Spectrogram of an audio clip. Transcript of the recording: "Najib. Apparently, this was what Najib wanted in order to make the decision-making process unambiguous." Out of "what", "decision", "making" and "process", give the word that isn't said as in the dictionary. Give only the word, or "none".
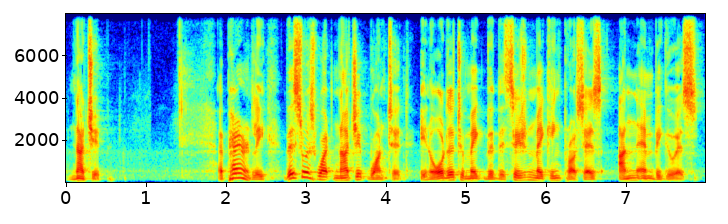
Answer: none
